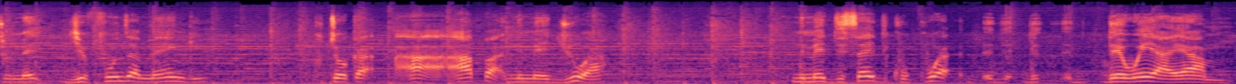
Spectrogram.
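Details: Man who identifies as a person who stammers, speaking at a stammering support group launch: stammering.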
